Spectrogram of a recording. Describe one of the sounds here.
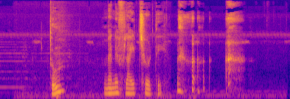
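A woman speaks warmly, close by.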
